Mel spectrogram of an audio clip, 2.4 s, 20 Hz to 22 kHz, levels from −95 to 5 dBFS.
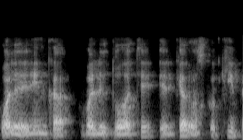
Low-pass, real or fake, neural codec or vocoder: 7.2 kHz; fake; vocoder, 22.05 kHz, 80 mel bands, HiFi-GAN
